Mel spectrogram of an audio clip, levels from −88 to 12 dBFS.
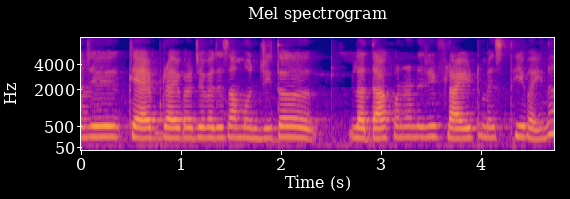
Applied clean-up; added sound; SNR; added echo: none; none; none; none.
